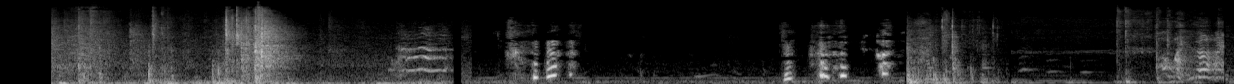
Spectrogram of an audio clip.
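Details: Pet cat letting out a short harmonic meow between loud human voices, door or cupboard knocks and laughter, with a faint steady hum in the room.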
